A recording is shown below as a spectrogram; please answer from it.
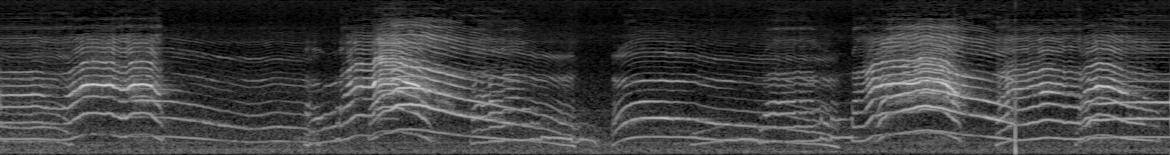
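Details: Domestic cat meowing loudly in long wailing, yowling calls that swoop up and down in pitch, several drawn-out cries in sequence, almost caterwauling, with brief breaks between.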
